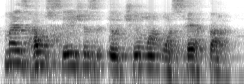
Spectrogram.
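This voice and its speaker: High-voiced preacher, echoey room. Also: male voice, normal speed, mellow. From Salvador, Bahia, Brazil. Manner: explains step by step, points at drawings, rhetorical questions. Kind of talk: teaching sermon with a board.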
